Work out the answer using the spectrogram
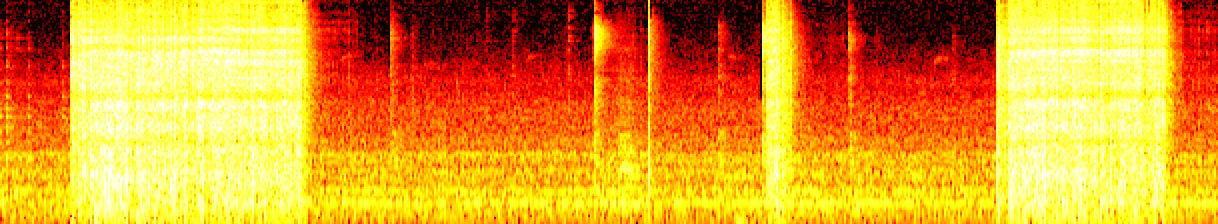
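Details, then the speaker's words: First try at gasless flux core MIG welding, tacking, with a wrong-size wire coil in the machine: two harsh crackling two-second bursts with quiet gaps, uneven spitting arc; welder suspects wire speed too low, not confirmed. "Might have to adjust my wire speed, because like I say, I'm not used to this, same as you guys."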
